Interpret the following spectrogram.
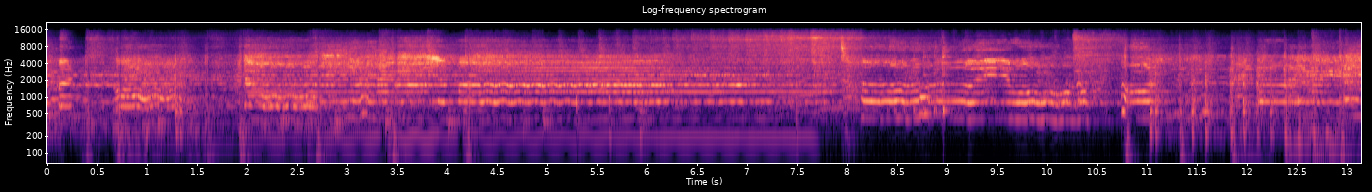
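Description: Live Thai ramwong band music with singing: long held, wavering notes over sustained bass and drums. The drum strikes thin out after the first second or so and come back strongly near the end.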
